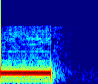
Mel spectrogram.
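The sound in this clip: A telephone call goes unanswered, and the ringback tone sounds as a single steady, mid-pitched beep of about half a second. It cuts off abruptly into silence.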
